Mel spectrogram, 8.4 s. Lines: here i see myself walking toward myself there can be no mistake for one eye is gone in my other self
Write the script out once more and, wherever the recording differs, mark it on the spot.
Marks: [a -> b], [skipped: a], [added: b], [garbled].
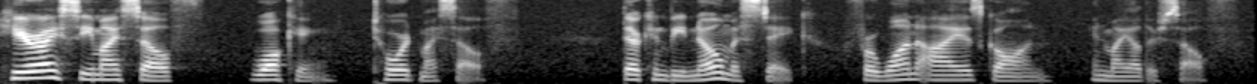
here i see myself walking toward myself there can be no mistake for one eye is gone in my other self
